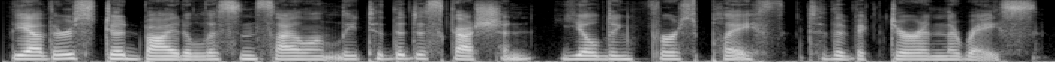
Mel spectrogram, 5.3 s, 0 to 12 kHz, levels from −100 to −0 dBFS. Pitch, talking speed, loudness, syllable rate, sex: 185 Hz, 215 wpm, -22 LUFS, 5.7 syllables/s, female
